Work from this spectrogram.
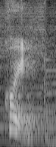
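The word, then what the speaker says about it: queen: লক্ষ্য করুন কুইন, আমরা কুইন বলবো না, কি বলবো কুইন খ দিয়ে কুইন কুইন।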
